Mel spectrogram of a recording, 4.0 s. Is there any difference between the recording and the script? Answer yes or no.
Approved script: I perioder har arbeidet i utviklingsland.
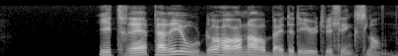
yes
